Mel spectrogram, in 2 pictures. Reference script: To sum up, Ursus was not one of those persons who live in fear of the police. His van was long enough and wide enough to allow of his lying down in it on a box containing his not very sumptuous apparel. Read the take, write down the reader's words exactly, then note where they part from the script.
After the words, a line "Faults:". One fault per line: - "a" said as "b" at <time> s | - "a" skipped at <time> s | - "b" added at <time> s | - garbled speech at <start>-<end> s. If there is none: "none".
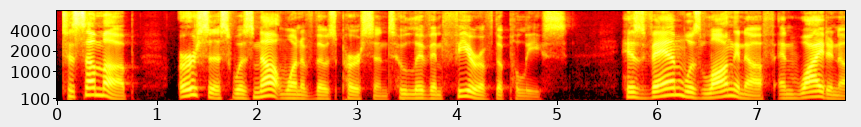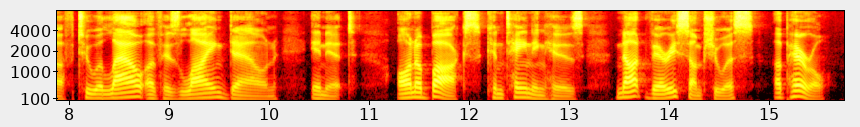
To sum up, Ursus was not one of those persons who live in fear of the police. His van was long enough and wide enough to allow of his lying down in it on a box containing his not very sumptuous apparel.
Faults:
none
